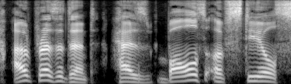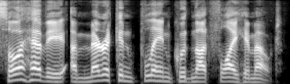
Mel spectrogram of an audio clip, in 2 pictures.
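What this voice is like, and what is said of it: Put-on Ukrainian accent. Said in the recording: “I'm part Polish, so I can do the accent.”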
